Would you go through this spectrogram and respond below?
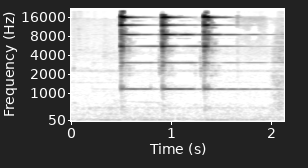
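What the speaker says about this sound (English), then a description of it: "this is what the bell mechanism does" The bell mechanism of a Bell 564 telephone rings three quick, bright metallic strikes, each leaving a clear ringing tone, close and alone in an otherwise quiet room.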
